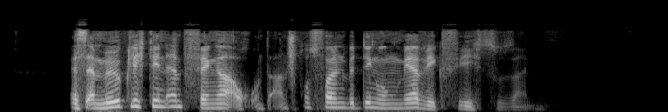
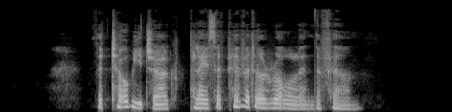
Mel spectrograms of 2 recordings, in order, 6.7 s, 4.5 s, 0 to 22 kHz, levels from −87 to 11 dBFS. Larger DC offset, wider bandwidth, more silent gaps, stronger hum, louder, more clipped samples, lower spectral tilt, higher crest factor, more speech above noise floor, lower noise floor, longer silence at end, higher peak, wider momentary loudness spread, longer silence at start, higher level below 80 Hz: neither; second, 9.6 kHz vs 16 kHz; neither; neither; about the same, -18 LUFS vs -19 LUFS; neither; about the same, -4 dB/octave vs -4.5 dB/octave; about the same, 20 dB vs 20 dB; second, 67 dB vs 71 dB; about the same, -87 dBFS vs -89 dBFS; first, 1.75 s vs 0.9 s; about the same, -2 dBFS vs -2 dBFS; first, 18 LU vs 10 LU; about the same, 0.7 s vs 0.65 s; about the same, -60 dBFS vs -58 dBFS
